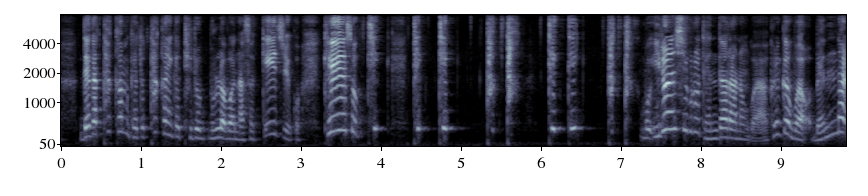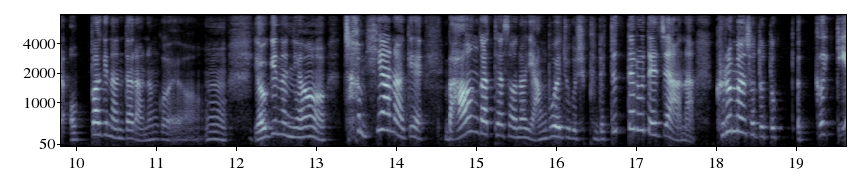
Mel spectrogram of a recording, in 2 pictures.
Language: Korean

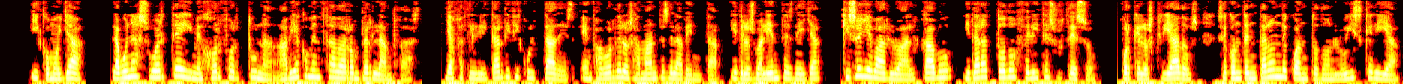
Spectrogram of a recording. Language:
Spanish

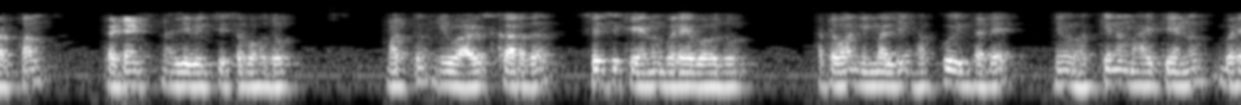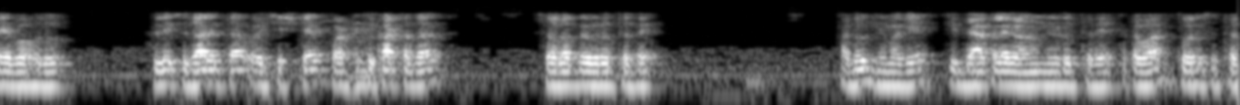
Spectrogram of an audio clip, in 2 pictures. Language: Kannada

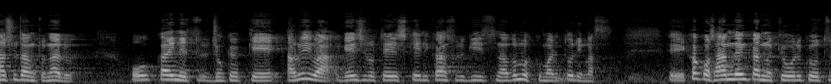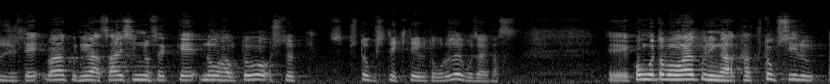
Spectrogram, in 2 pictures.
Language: Japanese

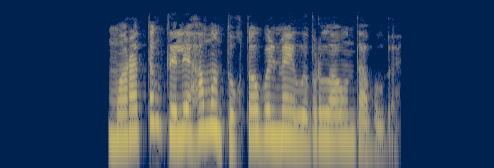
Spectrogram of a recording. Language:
Bashkir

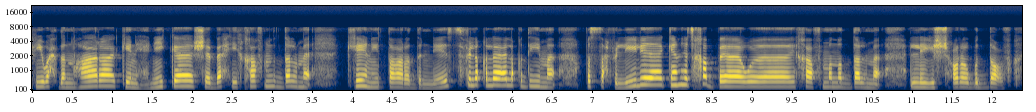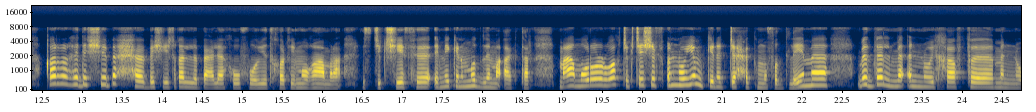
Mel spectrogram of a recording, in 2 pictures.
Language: Tunisian Arabic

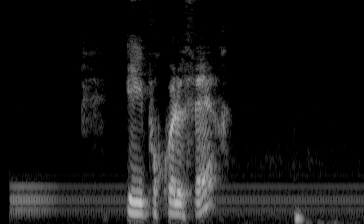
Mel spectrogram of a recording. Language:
French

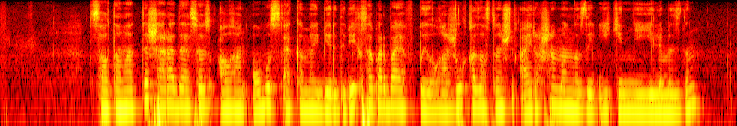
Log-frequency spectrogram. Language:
Kazakh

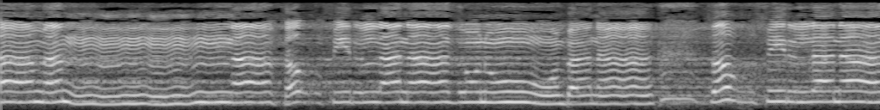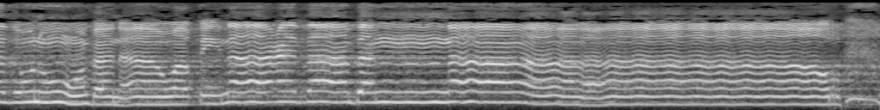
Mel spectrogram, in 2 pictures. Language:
Arabic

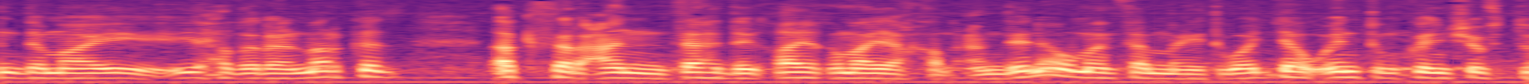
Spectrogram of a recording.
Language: Arabic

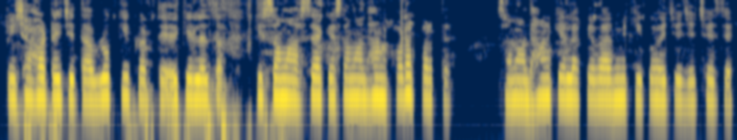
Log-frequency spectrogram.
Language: Maithili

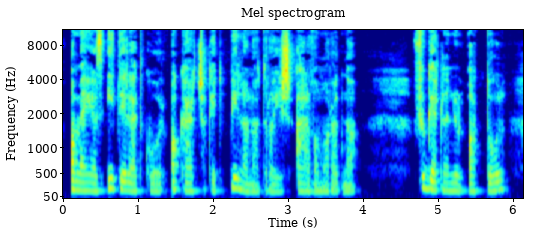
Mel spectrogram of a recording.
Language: Hungarian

